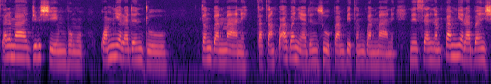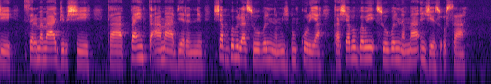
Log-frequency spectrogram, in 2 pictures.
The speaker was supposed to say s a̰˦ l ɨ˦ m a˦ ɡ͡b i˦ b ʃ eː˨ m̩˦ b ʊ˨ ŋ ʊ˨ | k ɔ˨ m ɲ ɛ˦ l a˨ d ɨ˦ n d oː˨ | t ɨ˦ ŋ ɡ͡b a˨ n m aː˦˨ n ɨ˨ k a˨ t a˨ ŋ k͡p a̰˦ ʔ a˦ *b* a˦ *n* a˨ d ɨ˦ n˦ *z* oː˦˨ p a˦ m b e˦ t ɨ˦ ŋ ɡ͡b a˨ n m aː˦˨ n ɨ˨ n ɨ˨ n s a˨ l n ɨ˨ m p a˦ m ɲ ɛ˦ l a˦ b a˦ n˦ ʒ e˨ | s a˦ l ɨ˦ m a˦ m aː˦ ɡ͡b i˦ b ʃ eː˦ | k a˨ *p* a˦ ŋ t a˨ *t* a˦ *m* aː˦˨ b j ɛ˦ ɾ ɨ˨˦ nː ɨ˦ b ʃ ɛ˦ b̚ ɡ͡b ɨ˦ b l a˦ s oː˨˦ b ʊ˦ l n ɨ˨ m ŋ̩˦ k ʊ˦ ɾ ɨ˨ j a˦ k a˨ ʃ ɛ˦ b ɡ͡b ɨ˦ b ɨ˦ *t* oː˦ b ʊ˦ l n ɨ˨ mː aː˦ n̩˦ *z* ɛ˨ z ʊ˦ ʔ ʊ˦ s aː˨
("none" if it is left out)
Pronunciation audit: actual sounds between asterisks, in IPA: ɡ͡b, ɲ, z, p, ʔ, m, s, ʒ

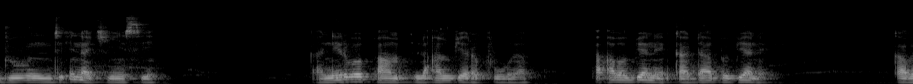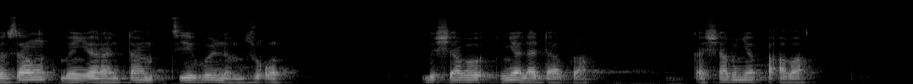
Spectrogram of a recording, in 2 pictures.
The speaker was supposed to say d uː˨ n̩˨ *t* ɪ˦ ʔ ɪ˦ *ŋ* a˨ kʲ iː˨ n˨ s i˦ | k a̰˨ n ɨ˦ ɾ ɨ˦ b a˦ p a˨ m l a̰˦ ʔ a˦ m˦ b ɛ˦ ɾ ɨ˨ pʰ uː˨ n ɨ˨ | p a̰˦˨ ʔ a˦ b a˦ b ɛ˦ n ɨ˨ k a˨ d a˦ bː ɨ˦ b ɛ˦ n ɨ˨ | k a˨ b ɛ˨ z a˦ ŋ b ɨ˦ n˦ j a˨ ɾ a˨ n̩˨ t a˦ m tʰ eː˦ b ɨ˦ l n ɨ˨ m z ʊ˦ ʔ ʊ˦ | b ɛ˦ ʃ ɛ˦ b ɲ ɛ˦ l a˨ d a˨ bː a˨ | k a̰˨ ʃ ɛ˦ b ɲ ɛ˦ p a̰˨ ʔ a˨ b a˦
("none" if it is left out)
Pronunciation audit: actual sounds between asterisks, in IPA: d, n

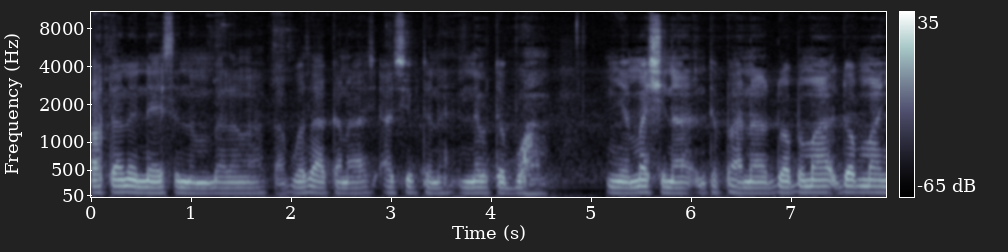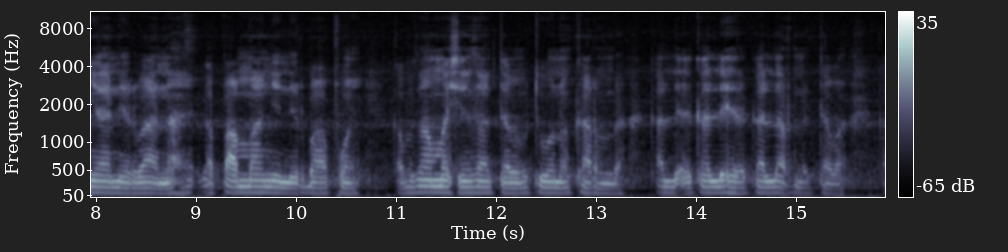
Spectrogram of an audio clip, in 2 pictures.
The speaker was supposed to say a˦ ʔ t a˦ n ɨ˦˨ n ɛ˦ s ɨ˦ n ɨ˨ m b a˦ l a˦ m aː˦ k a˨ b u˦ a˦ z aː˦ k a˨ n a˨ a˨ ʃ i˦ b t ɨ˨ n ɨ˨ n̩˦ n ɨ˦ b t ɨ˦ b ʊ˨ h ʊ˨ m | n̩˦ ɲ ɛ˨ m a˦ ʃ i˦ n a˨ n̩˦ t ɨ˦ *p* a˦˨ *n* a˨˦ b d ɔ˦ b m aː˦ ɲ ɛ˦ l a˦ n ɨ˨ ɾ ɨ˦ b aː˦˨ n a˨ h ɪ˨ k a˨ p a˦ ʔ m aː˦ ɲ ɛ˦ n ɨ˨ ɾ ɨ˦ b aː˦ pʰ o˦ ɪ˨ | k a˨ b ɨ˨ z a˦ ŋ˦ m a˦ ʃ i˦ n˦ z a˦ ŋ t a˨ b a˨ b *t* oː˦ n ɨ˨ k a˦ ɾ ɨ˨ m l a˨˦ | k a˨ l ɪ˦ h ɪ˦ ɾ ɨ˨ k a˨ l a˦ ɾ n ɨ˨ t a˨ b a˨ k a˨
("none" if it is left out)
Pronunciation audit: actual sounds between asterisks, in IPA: p, n, t

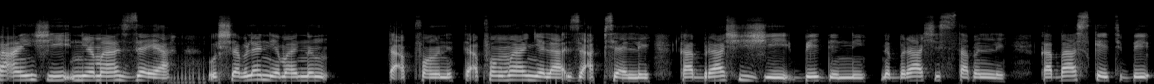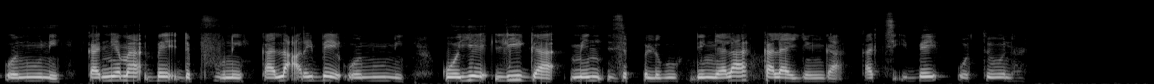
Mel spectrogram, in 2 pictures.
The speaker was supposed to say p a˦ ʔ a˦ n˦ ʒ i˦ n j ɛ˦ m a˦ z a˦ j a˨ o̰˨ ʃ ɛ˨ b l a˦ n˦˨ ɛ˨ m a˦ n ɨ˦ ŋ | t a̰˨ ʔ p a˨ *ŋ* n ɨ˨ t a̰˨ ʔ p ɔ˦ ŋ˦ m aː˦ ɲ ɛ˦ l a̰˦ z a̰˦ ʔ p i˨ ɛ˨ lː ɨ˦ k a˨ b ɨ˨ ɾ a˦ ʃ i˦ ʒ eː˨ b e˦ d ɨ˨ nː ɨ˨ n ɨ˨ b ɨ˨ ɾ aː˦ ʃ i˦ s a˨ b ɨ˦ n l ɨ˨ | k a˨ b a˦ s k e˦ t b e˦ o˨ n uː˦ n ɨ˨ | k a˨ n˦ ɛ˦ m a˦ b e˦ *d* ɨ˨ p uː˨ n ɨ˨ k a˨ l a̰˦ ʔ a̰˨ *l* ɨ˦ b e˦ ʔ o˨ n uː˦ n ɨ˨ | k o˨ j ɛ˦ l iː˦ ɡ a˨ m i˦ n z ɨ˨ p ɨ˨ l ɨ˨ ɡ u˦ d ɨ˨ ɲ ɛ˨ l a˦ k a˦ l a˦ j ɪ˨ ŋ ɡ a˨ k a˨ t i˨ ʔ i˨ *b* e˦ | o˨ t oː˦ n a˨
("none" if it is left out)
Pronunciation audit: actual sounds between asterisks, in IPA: ŋ, d, ɾ, b

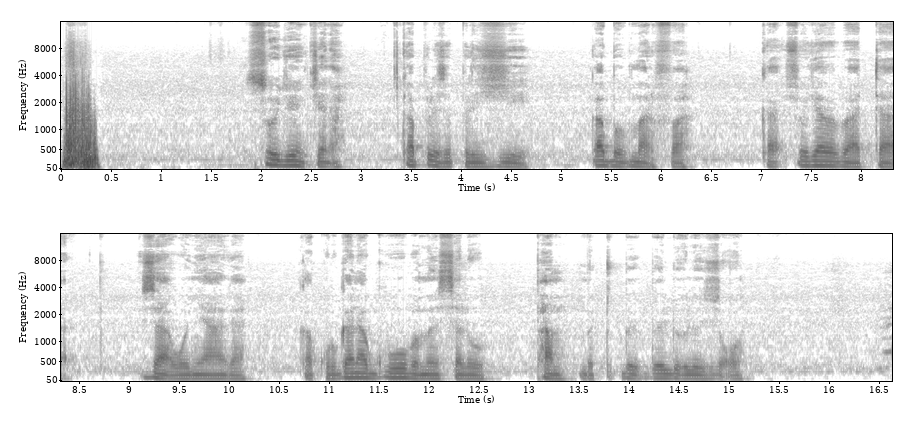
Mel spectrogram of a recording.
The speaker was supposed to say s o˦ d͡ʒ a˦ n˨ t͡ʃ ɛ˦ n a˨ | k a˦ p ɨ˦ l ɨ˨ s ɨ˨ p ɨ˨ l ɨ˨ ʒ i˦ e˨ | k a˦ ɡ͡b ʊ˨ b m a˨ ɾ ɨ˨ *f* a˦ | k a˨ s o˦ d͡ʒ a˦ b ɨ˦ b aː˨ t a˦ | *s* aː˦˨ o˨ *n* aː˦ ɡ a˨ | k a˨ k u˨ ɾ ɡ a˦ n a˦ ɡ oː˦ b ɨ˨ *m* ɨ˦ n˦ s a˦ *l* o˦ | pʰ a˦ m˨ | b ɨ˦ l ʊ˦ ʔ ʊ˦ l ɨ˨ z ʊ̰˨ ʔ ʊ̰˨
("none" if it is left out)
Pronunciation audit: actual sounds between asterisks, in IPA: f, z, ɲ, m, l

